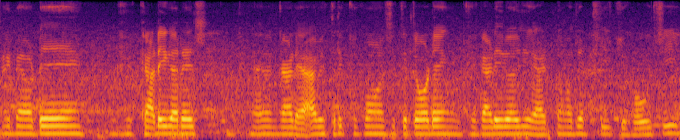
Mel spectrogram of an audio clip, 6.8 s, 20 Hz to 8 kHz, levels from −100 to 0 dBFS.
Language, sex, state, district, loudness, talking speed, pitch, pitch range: Odia, female, Odisha, Khordha, -16 LUFS, 185 wpm, 155 Hz, 150-155 Hz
